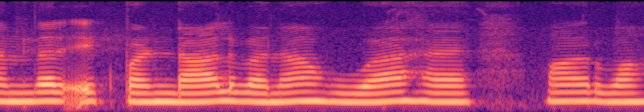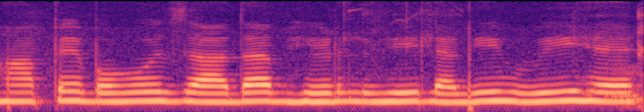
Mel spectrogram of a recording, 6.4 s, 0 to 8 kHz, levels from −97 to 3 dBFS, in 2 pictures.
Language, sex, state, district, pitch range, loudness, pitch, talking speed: Hindi, female, Jharkhand, Palamu, 190-200 Hz, -13 LUFS, 195 Hz, 150 wpm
